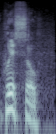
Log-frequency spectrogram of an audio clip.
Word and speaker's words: Whistl: It's WHISTL. No E. Whistle. I'm trying to pronounce it without the E.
